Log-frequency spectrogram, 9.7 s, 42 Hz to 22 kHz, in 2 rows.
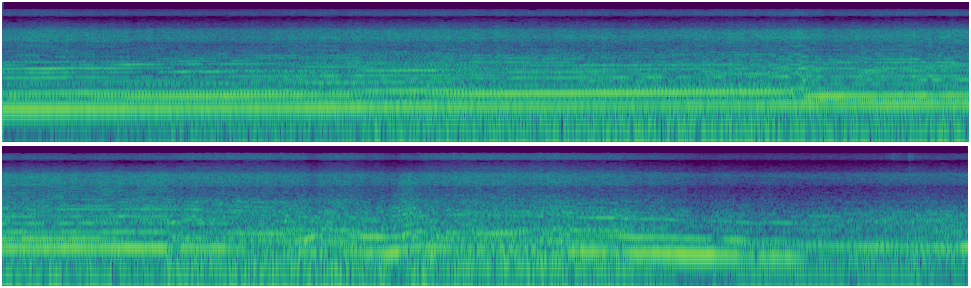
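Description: Honda Civic race car's K24 four-cylinder engine running hard at high revs. Its pitch holds and slowly climbs, wavers about two-thirds of the way in, then drops as the revs fall near the end.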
